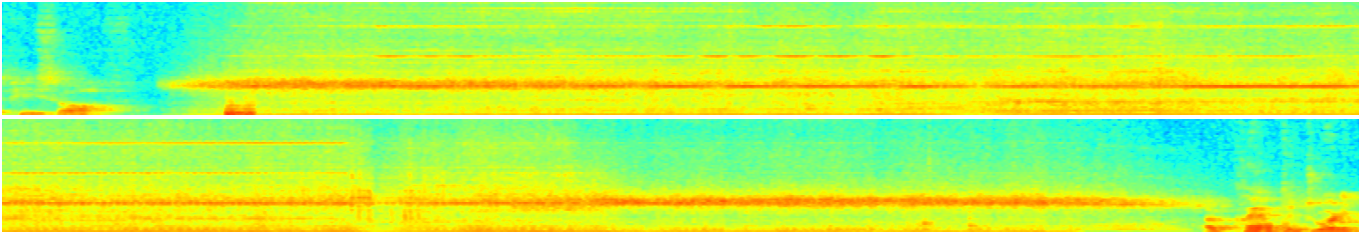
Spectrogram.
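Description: A table saw whirs steadily as it cuts through a wooden board.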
